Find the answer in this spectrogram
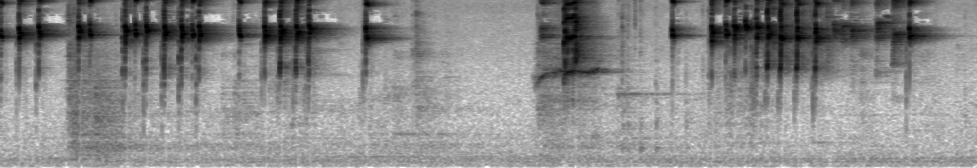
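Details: Albino lovebird calling in bursts of rapid, high-pitched chirps separated by short pauses, with one harsher rasping note midway and a faint low hum beneath.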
